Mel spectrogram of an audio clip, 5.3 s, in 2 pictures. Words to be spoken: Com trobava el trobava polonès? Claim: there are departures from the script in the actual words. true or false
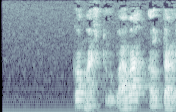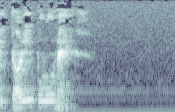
true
